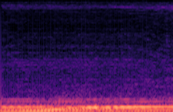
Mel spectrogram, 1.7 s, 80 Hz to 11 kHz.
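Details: Mitsubishi Eclipse idling with a manual boost-controller bleed added for cold-start idle, valve closed; low, even idle rumble holding steady with no hiss or hunting, back at normal stock idle speed (opening it raised idle about 100 RPM).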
